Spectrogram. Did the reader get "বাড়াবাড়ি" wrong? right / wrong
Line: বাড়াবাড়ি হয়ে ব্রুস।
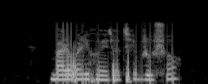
right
